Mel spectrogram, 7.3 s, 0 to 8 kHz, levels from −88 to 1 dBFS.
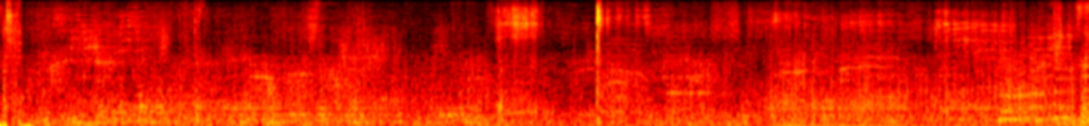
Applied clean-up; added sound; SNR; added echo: neural separator model SepFormer DNS4.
